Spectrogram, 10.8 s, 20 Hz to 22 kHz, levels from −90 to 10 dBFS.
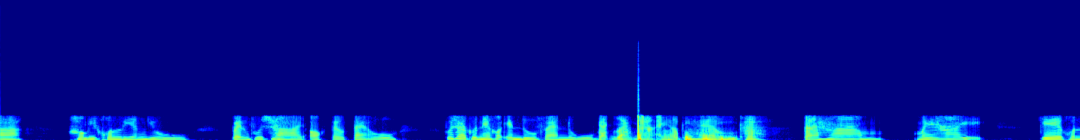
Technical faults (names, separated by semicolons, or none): codec payload misread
